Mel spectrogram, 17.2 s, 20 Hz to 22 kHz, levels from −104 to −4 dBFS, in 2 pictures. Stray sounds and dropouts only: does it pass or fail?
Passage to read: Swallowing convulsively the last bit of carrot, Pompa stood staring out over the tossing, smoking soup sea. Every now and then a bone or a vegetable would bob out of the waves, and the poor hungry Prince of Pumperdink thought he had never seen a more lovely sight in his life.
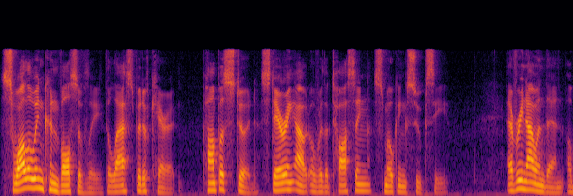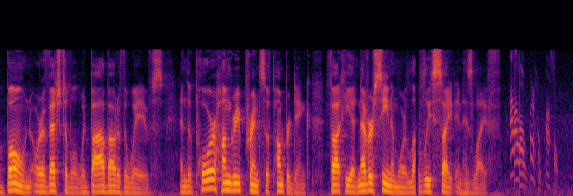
fail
